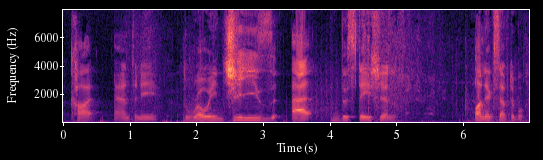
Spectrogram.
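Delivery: deliberate, word-by-word mock citation; drawn-out read-out. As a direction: stretch each word of a mock official write-up. Reading out the write-up.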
